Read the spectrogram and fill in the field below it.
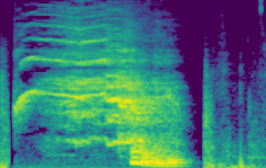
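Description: A horse whinnies loudly, one long, shrill, quavering neigh that drops in pitch into a breathy snort, followed by a brief low rumble.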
